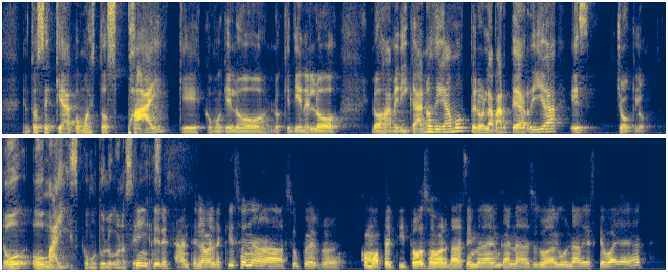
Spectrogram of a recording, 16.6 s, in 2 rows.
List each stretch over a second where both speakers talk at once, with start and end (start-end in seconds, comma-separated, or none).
none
